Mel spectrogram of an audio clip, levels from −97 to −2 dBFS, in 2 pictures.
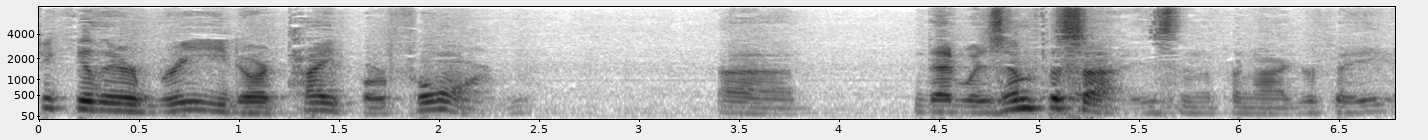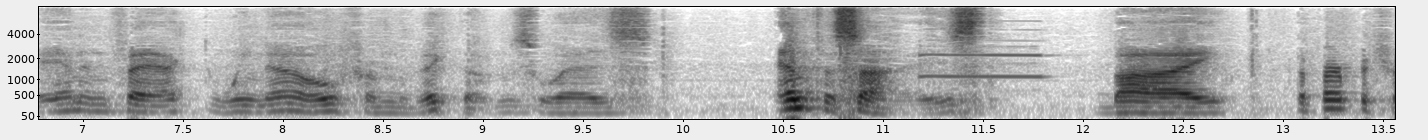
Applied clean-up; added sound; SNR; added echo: none; Wind instrument, woodwind instrument; 17 dB; none.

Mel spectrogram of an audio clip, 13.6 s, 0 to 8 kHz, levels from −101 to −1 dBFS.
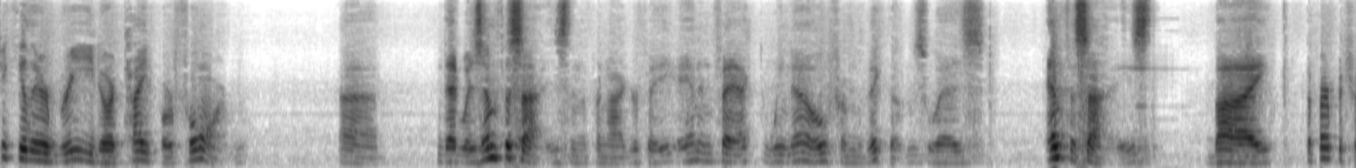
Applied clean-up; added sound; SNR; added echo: neural separator model SepFormer DNS4.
